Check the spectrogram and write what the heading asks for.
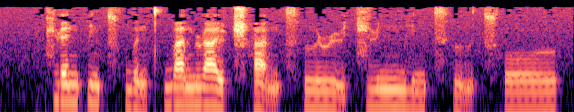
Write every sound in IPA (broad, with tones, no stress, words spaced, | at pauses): t͡ɕɥɛ˥npi˨nt͡sʰwə̰˨˩nt̪ʰwa˥n ɻa˥˩ɪ̯ʈ͡ʂʰa̰˨˩nt͡sʰɹ̩˥ ɻɻ̩˨˩t͡ɕy˥n mi˧˥nt͡sʰɹ̩˨˩t͡sʰo˥ʊ̯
